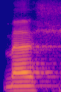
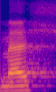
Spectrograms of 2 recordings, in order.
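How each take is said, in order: First: The syllable ends with an sh sound. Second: The same.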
